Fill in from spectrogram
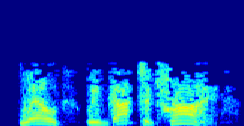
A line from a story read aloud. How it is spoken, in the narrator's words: Will shouted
